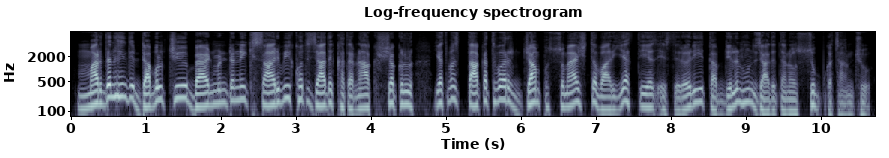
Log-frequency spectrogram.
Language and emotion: Kashmiri, neutral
